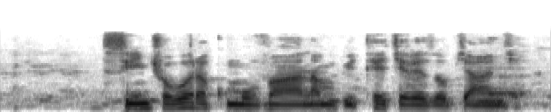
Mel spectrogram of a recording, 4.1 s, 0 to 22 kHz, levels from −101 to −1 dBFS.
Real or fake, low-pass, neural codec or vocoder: fake; 7.2 kHz; codec, 16 kHz, 16 kbps, FreqCodec, larger model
